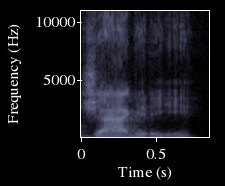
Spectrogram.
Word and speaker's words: Djaggety: This is from Typeland, and it is called Djaggety. So it's got a D in it, but the D is silent.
